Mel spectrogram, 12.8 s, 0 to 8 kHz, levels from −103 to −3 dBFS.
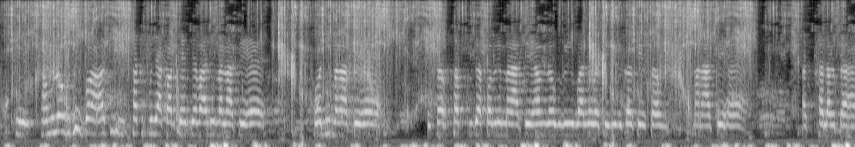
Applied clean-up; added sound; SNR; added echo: none; Chewing, mastication; -1 dB; none.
